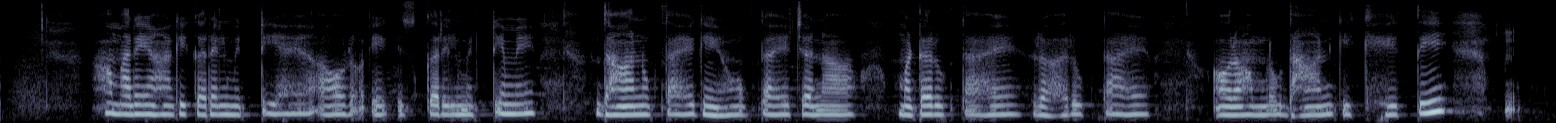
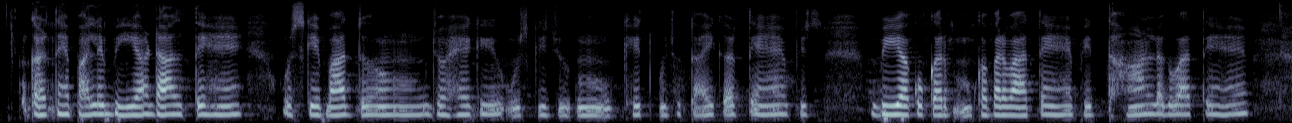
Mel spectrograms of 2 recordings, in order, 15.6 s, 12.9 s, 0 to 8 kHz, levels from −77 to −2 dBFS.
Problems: background sounds at intervals, continuous background conversations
